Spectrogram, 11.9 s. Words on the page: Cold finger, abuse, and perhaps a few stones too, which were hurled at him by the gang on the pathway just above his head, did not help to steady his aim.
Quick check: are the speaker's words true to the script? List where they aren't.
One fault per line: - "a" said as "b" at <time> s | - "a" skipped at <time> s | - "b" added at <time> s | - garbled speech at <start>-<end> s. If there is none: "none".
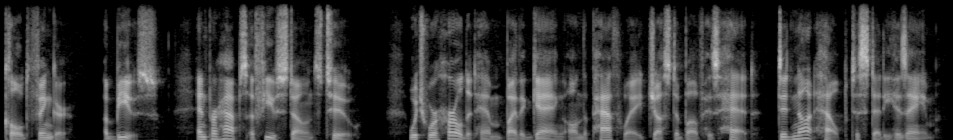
none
